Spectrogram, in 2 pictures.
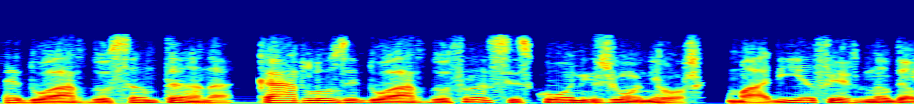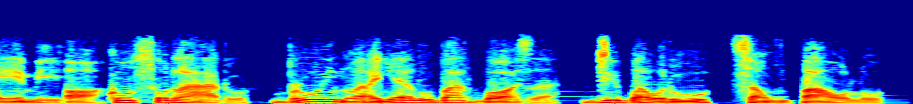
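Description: Brazilian male podcast narrator, old text-to-speech synthesizer sound, mechanical read, slightly husky, muffled recording. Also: medium pitch. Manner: stiff, mechanical reading. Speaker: podcast host. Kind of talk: scripted narration, reading an article aloud. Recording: muffled lo-fi audio with music.

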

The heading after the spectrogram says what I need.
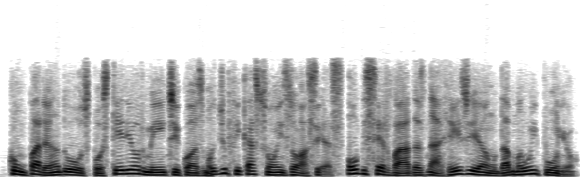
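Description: Synthesized Brazilian male voice, muffled and husky. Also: medium pitch. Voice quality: synthesized text-to-speech voice. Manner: stiff, mechanical reading like an old speech synthesizer. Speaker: podcast host. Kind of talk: scripted narration, reading an article aloud.

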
